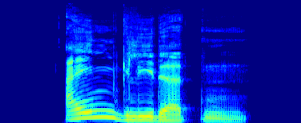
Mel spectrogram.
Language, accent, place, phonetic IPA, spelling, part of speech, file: German, Germany, Berlin, [ˈaɪ̯nˌɡliːdɐtn̩], eingliederten, verb, De-eingliederten.ogg
- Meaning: inflection of eingliedern: 1. first/third-person plural preterite 2. first/third-person plural subjunctive II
